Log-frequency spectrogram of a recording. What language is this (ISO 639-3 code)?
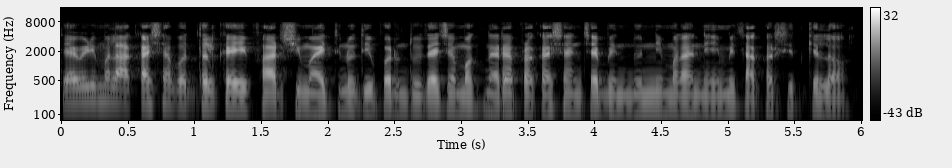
mar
